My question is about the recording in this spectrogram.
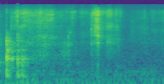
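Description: Thin kami paper rustling and sliding as a square sheet is folded in half and the fold smoothed flat by hand, with a sharp rustle just after the start and a louder one about a second and a half in.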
